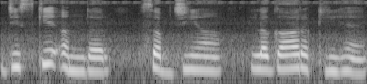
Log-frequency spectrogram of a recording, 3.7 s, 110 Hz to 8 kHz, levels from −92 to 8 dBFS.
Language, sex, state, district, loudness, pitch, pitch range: Hindi, female, Punjab, Fazilka, -16 LUFS, 235 Hz, 220-250 Hz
